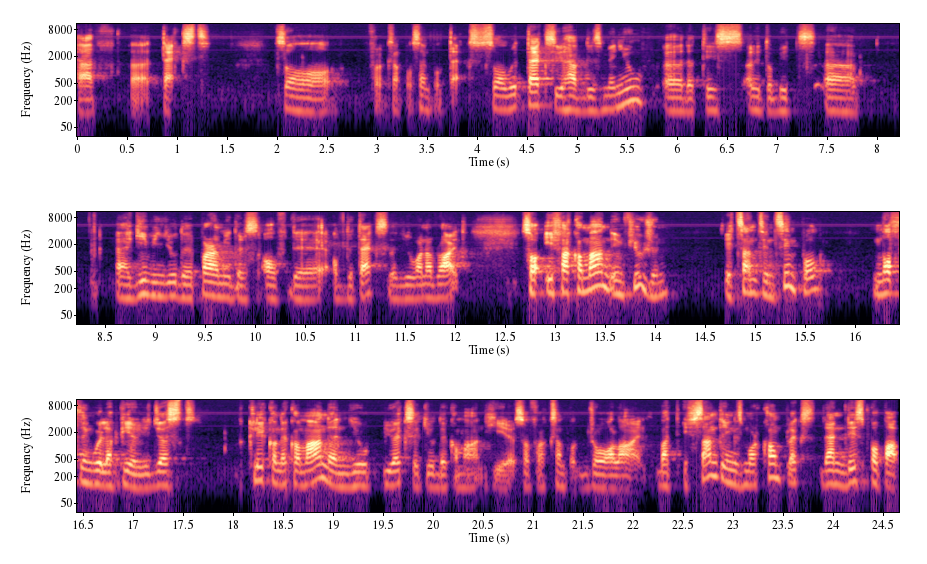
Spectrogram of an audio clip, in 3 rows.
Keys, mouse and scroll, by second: 0.1 click, 1.7 click, 3.7 click, 6.1 click, 23.8 click.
